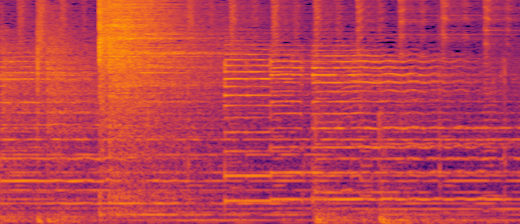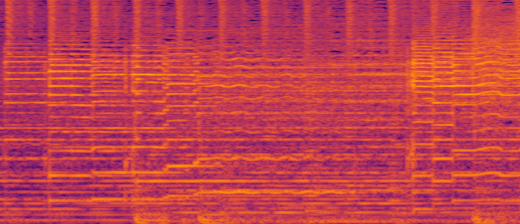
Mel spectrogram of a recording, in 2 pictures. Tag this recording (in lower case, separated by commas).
music, steel guitar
